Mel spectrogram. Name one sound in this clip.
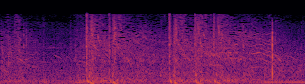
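A blaster rifle fires rapid sharp shots.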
